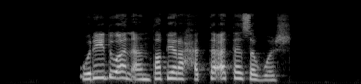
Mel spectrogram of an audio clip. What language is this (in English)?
Arabic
